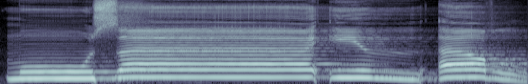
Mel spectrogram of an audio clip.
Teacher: Karena sebelum ro sukun ada baris fathah maka rnya tebal. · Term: tafkhim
